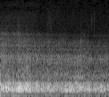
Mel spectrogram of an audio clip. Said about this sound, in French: Tonnerre.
